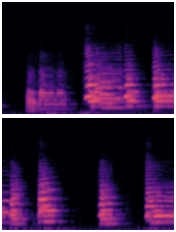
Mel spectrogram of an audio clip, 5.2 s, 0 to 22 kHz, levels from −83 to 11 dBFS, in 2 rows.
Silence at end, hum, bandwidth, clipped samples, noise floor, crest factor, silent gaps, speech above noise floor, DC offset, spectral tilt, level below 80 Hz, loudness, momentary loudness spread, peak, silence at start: 0 s; none; 13.5 kHz; under 0.1%; -63 dBFS; 20 dB; none; 37 dB; under 0.1%; -5.5 dB/octave; -68 dBFS; -26 LUFS; 16 LU; -6 dBFS; 0.35 s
